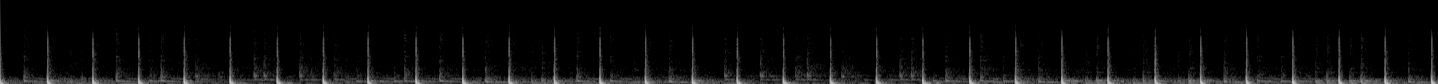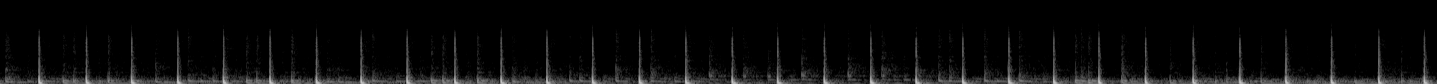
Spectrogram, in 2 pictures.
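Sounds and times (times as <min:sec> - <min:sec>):
kick drum: 0:00.0 - 0:28.7.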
